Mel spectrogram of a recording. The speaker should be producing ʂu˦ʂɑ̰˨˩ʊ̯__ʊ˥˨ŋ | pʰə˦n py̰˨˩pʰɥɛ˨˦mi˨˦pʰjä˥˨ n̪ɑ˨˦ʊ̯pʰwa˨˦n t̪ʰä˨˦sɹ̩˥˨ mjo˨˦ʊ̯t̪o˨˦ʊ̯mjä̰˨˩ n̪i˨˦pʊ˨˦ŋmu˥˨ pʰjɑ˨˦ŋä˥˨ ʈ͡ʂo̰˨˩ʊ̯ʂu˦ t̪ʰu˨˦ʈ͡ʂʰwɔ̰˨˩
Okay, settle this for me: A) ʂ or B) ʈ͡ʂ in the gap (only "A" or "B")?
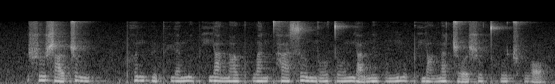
B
